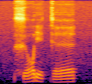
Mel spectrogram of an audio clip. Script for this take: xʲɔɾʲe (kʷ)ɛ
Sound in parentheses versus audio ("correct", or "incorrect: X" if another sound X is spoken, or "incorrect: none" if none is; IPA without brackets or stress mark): incorrect: k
